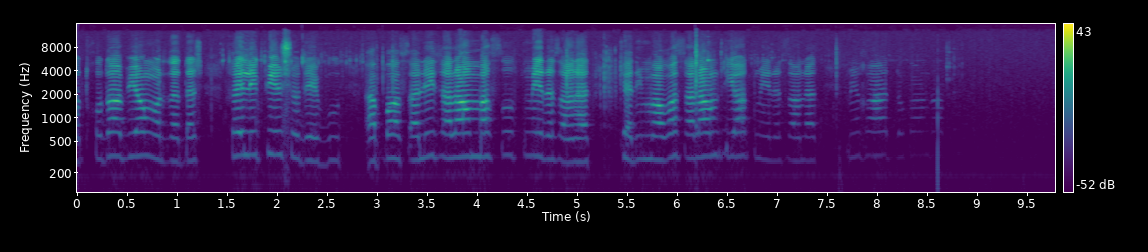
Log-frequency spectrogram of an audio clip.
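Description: A man sings loudly with a wavering voice.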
